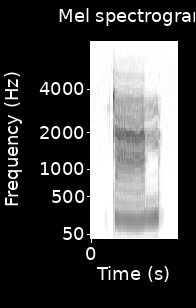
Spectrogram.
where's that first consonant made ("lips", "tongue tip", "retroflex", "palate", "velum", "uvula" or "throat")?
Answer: retroflex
